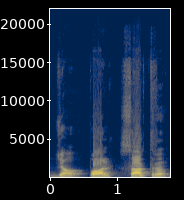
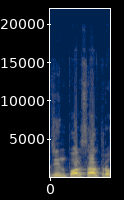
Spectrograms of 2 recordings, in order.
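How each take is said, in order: First: The first name is 'zhaw' without an n. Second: The first name is 'jeen' ending in n. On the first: The speaker calls it right. "काय होतो?" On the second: The speaker calls it wrong. "Correct उच्चार हा जीन Paul Sartre होत नसून"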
